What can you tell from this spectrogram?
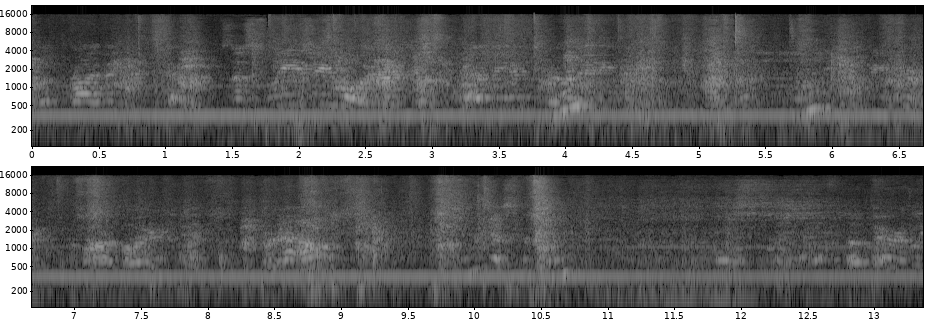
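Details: Two pet dogs, Nikita and Akilles, playing together and showing their affection: short sharp yips and barks with whimpering in between, under frequent human talk and a steady electrical hum.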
